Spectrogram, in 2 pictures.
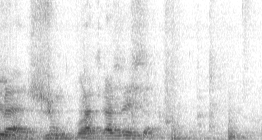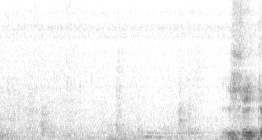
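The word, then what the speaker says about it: Masu: Oui, ou Mazou. M-A-S-U. Mazou.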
